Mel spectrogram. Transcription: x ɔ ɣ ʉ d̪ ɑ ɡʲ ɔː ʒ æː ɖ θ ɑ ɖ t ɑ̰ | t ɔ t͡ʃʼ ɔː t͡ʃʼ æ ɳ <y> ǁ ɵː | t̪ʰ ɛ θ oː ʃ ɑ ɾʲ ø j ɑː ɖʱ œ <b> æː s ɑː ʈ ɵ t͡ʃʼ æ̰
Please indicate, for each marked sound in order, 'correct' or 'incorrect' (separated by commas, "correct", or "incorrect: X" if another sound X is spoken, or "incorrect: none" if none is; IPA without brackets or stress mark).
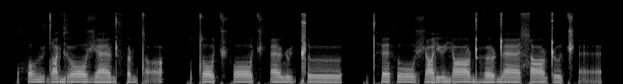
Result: correct, incorrect: ɖ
